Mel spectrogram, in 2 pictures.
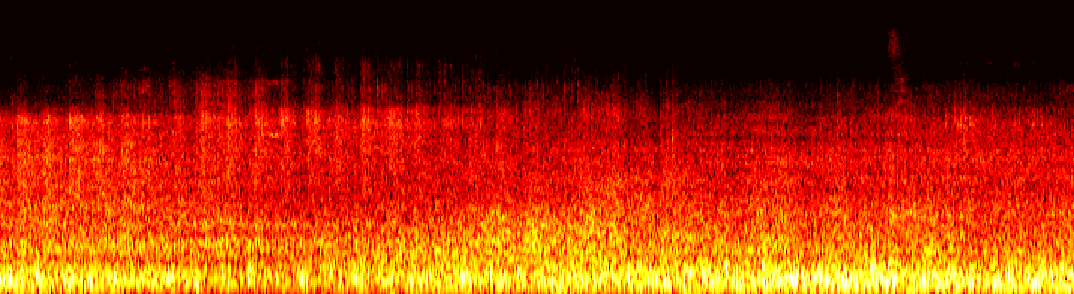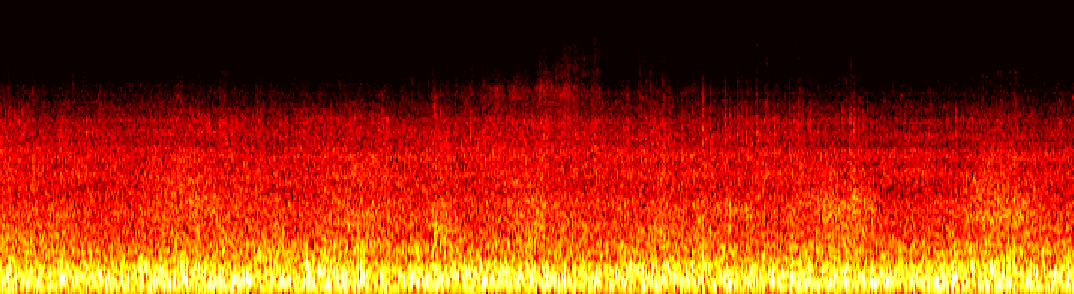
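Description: A long freight train of covered hopper wagons rolling past at steady speed: a continuous low rumble of wheels on rail, with a rhythmic clacking of the wheels running through it.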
